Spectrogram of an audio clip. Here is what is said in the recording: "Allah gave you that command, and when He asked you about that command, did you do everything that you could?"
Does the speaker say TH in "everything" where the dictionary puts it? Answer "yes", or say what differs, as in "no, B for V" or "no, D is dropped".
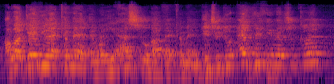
yes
